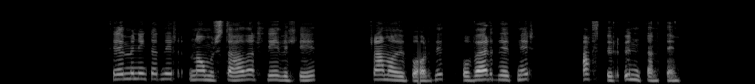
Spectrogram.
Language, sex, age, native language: Icelandic, female, 50-59, Icelandic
